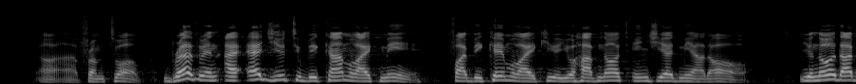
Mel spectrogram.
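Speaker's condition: No condition

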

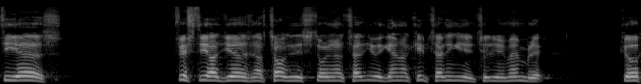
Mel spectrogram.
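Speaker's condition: Parkinson's disease; dragging foot

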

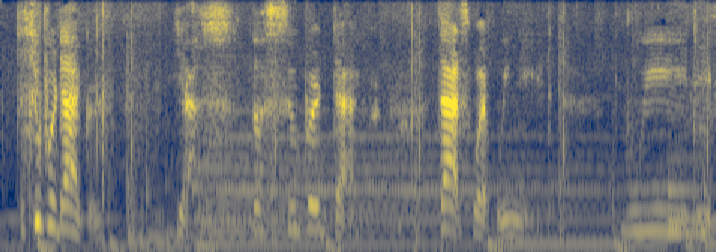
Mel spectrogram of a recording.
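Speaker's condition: No condition

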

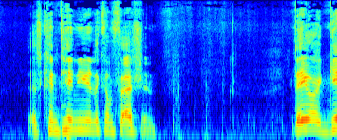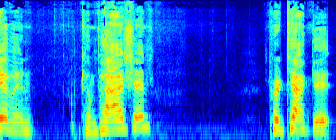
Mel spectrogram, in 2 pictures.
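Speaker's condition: Cerebral palsy; slurred speech

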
